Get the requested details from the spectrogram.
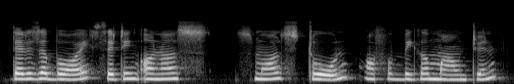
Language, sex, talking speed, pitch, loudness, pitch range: English, female, 165 wpm, 250 Hz, -15 LUFS, 240-260 Hz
